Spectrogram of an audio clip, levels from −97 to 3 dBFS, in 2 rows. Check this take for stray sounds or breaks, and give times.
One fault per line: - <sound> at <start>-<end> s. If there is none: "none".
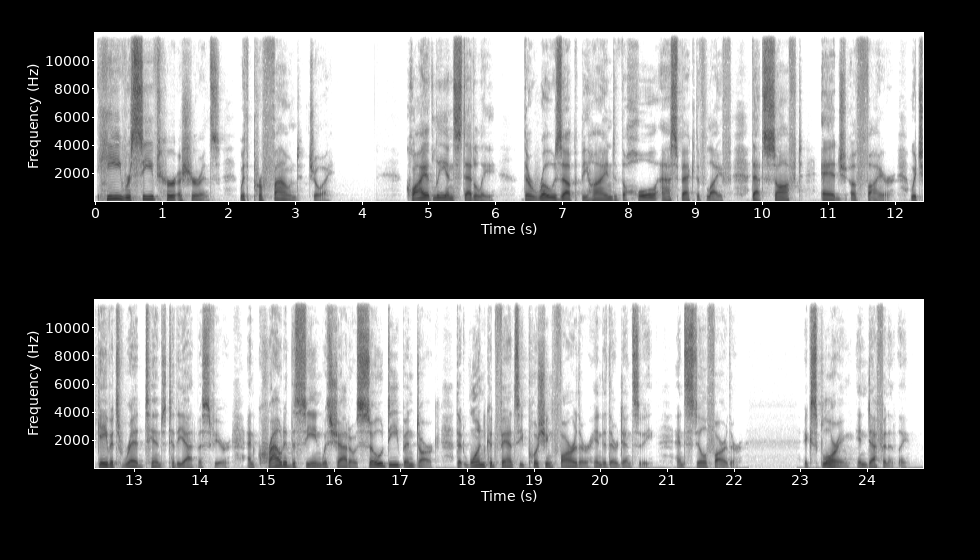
none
